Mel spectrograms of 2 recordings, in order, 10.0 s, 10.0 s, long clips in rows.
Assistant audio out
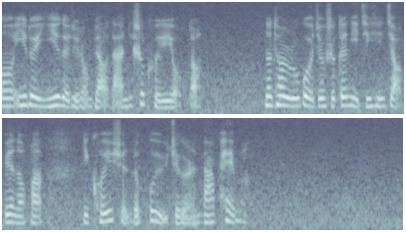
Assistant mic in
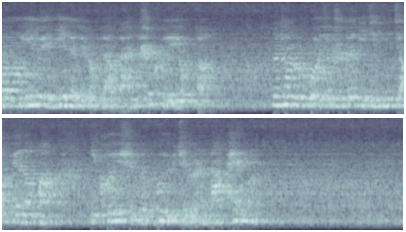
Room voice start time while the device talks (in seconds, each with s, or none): none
